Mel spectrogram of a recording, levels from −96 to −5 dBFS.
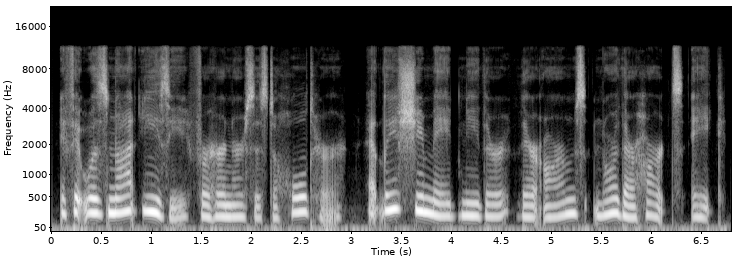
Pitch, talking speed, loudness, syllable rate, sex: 200 Hz, 195 wpm, -17 LUFS, 4.0 syllables/s, female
